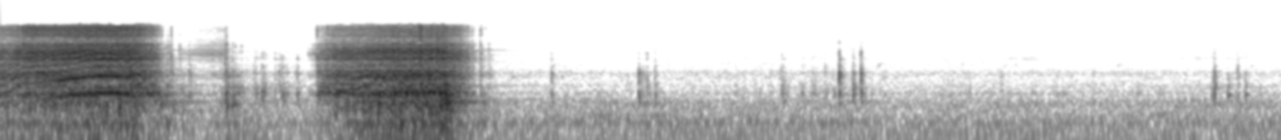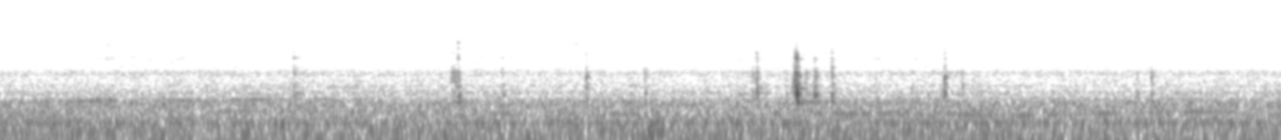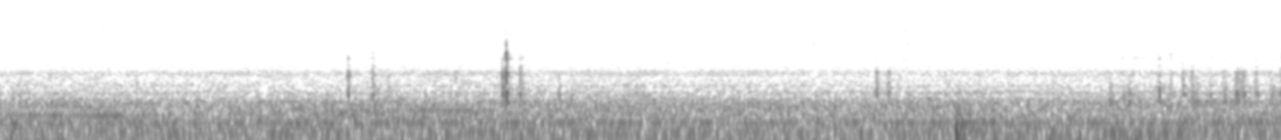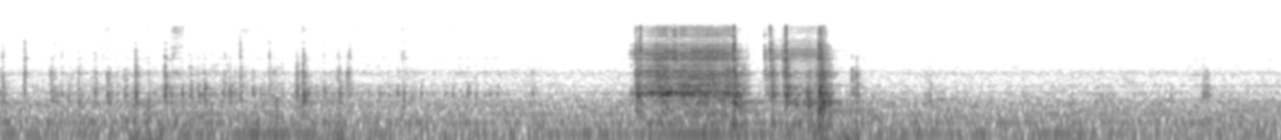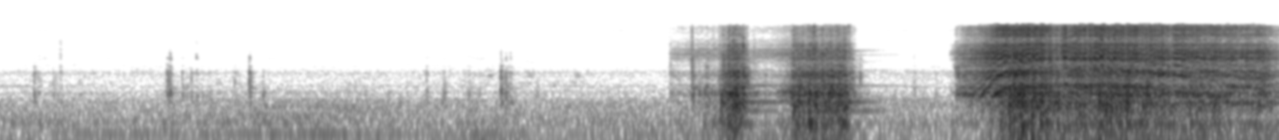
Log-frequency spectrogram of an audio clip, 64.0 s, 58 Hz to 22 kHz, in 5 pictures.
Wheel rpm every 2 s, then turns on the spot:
60, 20, 20, 0, 0, 0, 0, 0, 0, 0, 0, 0, 0, 0, 0, 0, 0, 0, 0, 0, 0, 0, 10, 0, 0, 0, 0, 0, 0, 10, 60, 120.
58-60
